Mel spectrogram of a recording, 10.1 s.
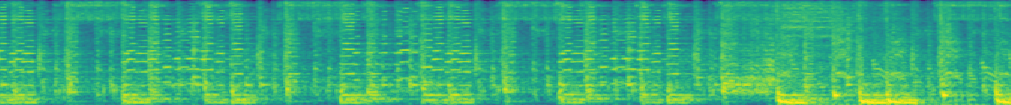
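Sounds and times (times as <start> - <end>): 
instrumental music: 0.0 - 10.1.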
